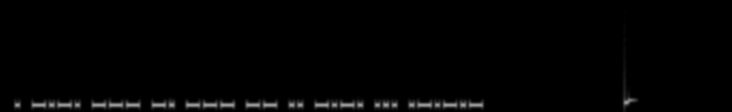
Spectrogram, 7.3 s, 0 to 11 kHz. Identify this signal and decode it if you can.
Morse code, heard as a keyed tone, about 28 wpm, 700 Hz. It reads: ECONOMICS.
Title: Sentences from Top 1000 Words - Review Part 3 - 28wpm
